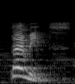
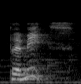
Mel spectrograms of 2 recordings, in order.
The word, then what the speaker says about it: permit: Permit, noun. Permit, verb. Record, noun. Record, verb. Present, noun. Present, verb. The red marks show the syllables that are stressed in the words.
